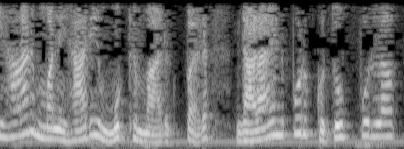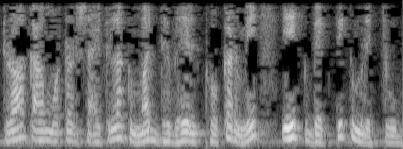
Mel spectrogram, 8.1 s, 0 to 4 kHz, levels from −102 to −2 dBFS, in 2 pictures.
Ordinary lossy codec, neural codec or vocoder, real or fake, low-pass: none; none; real; 3.6 kHz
